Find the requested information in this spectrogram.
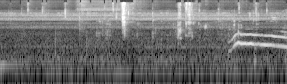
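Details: Kitten kept at home, eating: soft crunchy chewing clicks, then near the end a short, high-pitched meow that rises sharply and slides down before it is cut off.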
